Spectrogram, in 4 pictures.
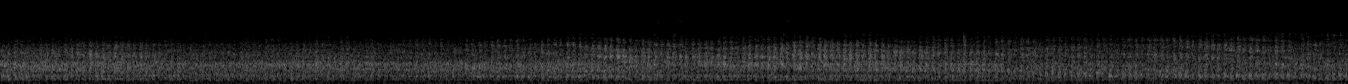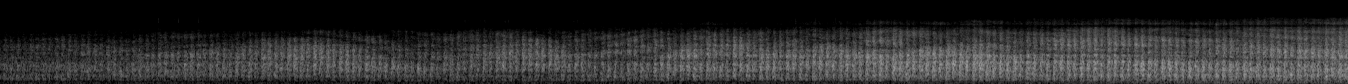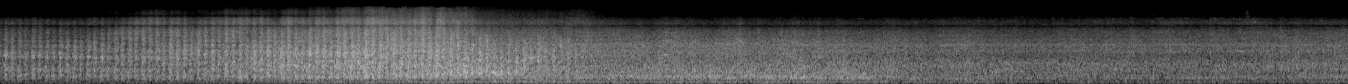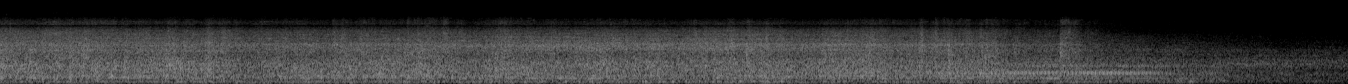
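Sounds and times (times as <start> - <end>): carriages rolling on rails: 0.0 - 53.9
steam and diesel locomotives passing: 0.0 - 53.9.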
